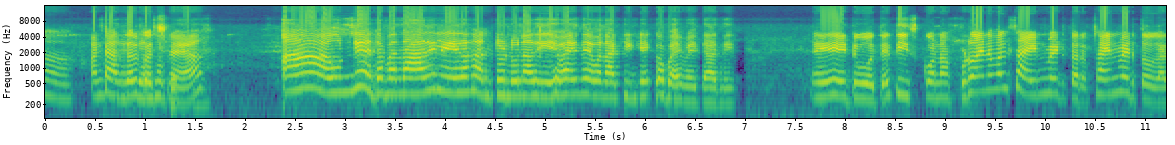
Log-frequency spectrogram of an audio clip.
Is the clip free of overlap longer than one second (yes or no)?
yes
